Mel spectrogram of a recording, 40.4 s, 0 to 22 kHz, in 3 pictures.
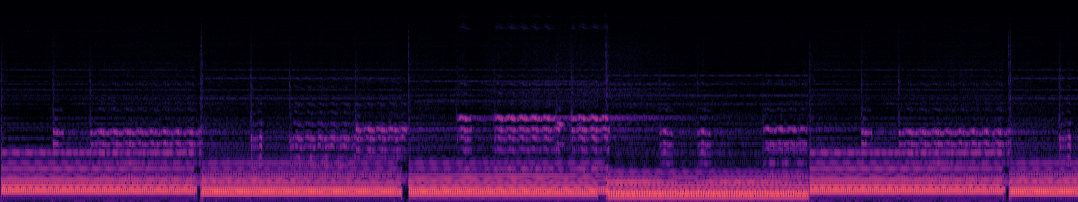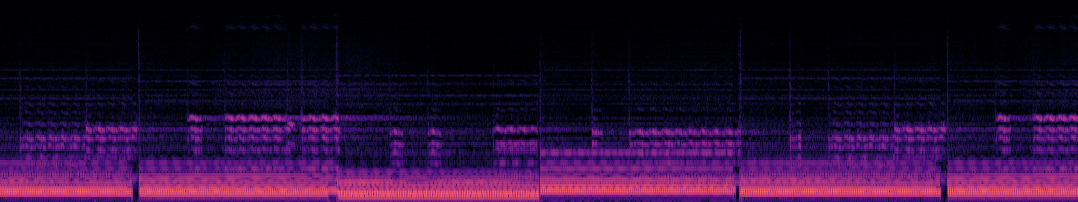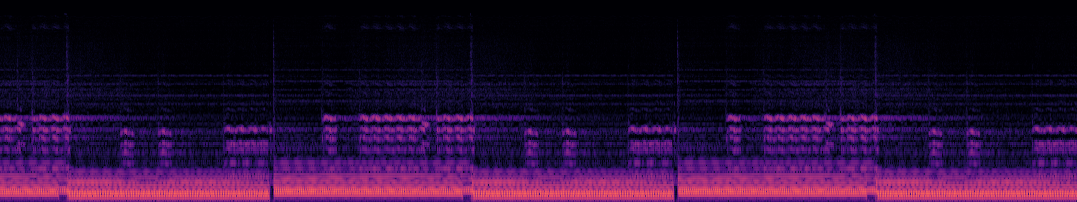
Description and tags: Lofi Jazz Organ Loop 95 BPM
95, beat, beats, bpm, chill, hiphop, jazz, lo-fi, lofi, loop, loops, melody, music, organ, out, pack, relax, sample, samples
